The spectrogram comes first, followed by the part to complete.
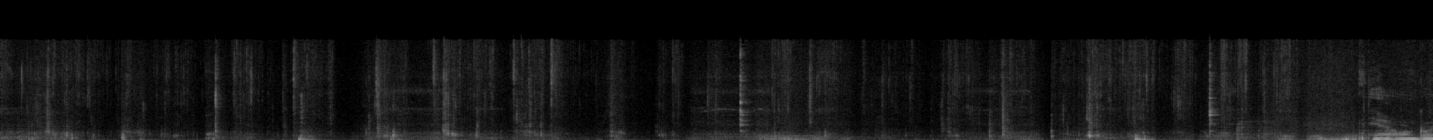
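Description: Thick, moist corn-meal batter being stirred and scraped in a bowl with a spatula: irregular soft squishing strokes and small scrapes of the utensil against the bowl.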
